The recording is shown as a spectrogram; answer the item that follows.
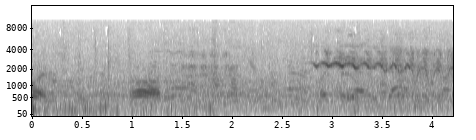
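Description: A horse whinnying: a long, high, wavering call that falls slightly, heard near the end over background chatter.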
